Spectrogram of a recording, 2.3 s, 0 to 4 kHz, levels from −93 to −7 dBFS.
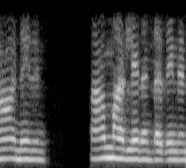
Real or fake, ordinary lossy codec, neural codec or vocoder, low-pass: fake; none; codec, 16 kHz, 0.8 kbps, ZipCodec; 3.6 kHz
